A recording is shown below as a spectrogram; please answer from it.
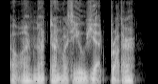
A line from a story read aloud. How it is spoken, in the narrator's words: growled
